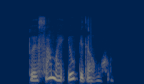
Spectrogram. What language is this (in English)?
Belarusian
